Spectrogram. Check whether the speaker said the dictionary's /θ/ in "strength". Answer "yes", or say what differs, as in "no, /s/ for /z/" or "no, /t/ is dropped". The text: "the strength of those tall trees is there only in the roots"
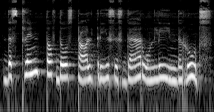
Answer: no, /t/ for /θ/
